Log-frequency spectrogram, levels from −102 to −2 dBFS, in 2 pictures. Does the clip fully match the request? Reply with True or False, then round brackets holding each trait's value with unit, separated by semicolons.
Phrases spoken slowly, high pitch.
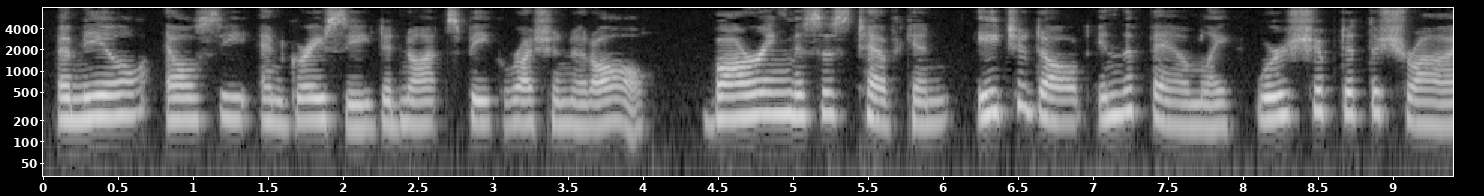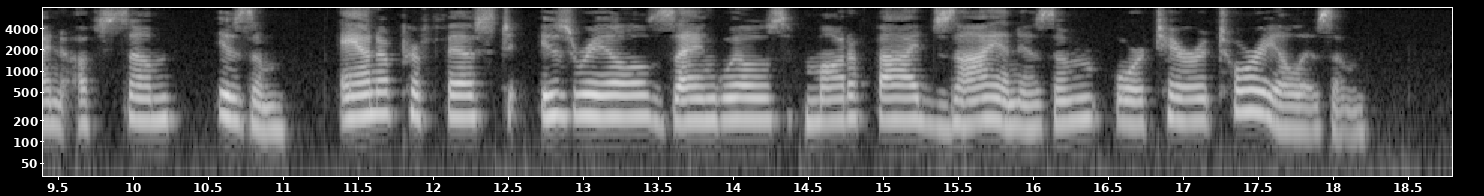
True (105 wpm; 205 Hz)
